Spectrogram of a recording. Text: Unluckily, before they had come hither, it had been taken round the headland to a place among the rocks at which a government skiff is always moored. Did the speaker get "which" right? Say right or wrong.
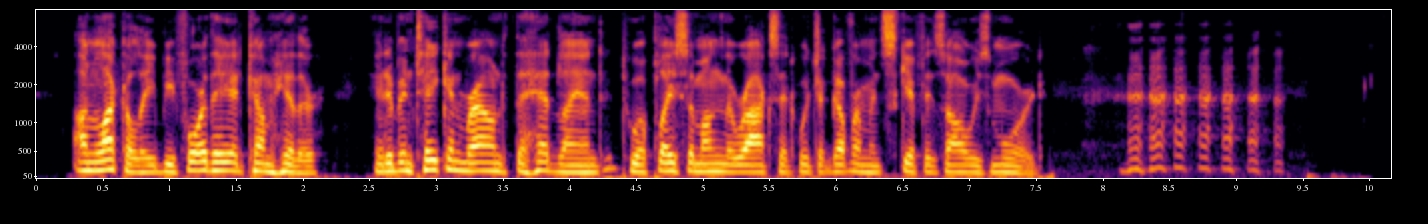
right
